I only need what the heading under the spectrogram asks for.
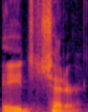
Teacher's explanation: it sounds like there's no D · the D and the Ch become one sound.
